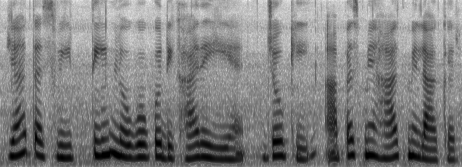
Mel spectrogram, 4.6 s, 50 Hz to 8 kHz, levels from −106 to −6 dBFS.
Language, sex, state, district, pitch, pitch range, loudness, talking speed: Hindi, female, Chhattisgarh, Raipur, 230 Hz, 210-260 Hz, -13 LUFS, 180 wpm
